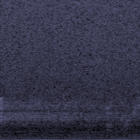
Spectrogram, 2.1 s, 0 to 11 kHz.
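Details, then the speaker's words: Addison 5-tube radio with a steady low mains hum and faint hiss; the hum is suspected to come from the volume control, a sensitive spot that the power cord runs right past. "The hum is coming because there's something going on here."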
